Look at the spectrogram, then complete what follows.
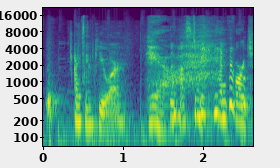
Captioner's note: graphics swoosh; Brianne sighs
